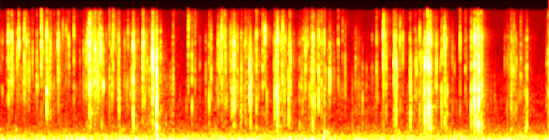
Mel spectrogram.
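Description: A small clear plastic bag wrapped around a small white figurine is crinkled and squeezed between fingertips with long red nails. Dense, bright crackles and crinkles come in quick irregular bursts, each snapping off almost instantly, over a faint steady low hum.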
